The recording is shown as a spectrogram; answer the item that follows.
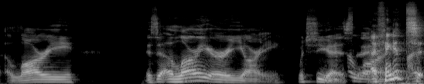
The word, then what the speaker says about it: Illari: yeah let's see ah the official OverWatch pronunciation for the character is Yari so despite everyone saying illari the correct pronunciation according to Blizzard is e that makes sense because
